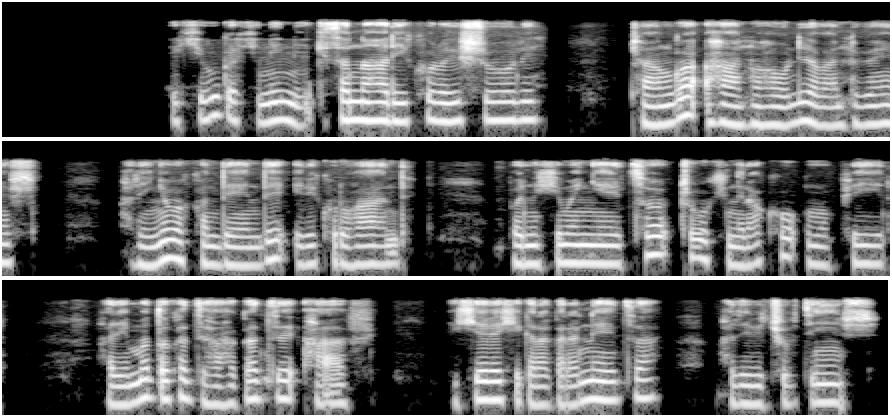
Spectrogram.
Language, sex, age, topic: Rundi, male, 36-49, education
